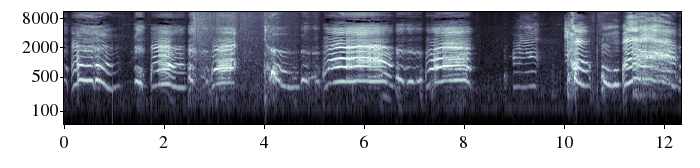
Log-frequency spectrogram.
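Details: Baby girl crying vigorously while her father carries her away: repeated loud, wailing cries broken by short gasping breaths and brief pauses.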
